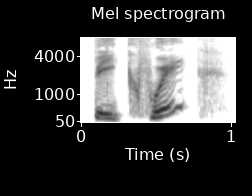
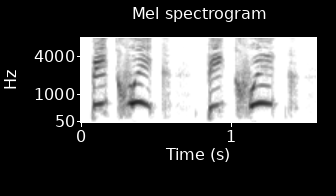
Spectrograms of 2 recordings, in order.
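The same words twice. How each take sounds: First: Mocking fox. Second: Much higher, louder urgent fish; fish crying urgently. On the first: Fox turning on the foolish fishes, scornful. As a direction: echo it with disdain. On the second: Fish calling to the fleeing fox, urgent and high. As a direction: hurry him along. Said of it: "cried the fish urgently". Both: A narrator's reading.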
